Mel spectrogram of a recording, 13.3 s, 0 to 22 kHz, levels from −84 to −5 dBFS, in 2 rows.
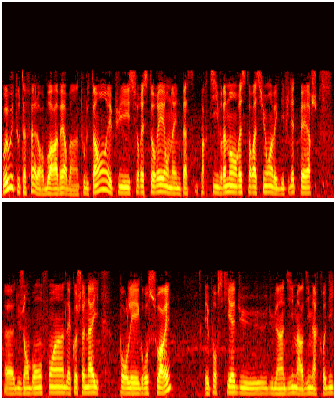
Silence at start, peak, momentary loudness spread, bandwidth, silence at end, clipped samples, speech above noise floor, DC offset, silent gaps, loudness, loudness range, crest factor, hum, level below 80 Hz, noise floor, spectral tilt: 0 s; -6 dBFS; 9 LU; 5.4 kHz; 0 s; under 0.1%; 28 dB; under 0.1%; none; -25 LUFS; 2 LU; 18 dB; none; -58 dBFS; -53 dBFS; -4.5 dB/octave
